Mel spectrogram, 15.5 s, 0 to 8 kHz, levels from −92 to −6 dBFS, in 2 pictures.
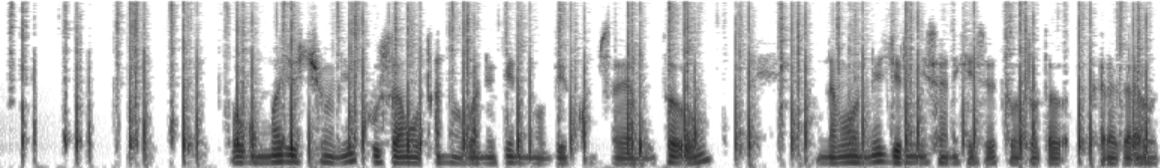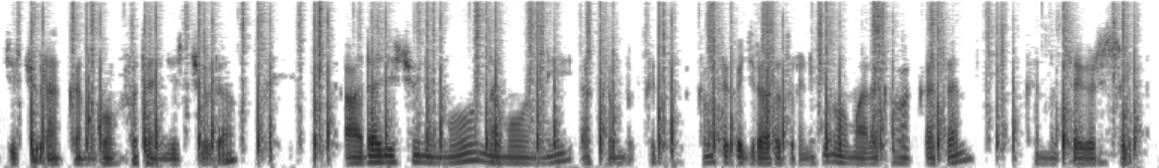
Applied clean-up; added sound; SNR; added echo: classical method spectral subtraction.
